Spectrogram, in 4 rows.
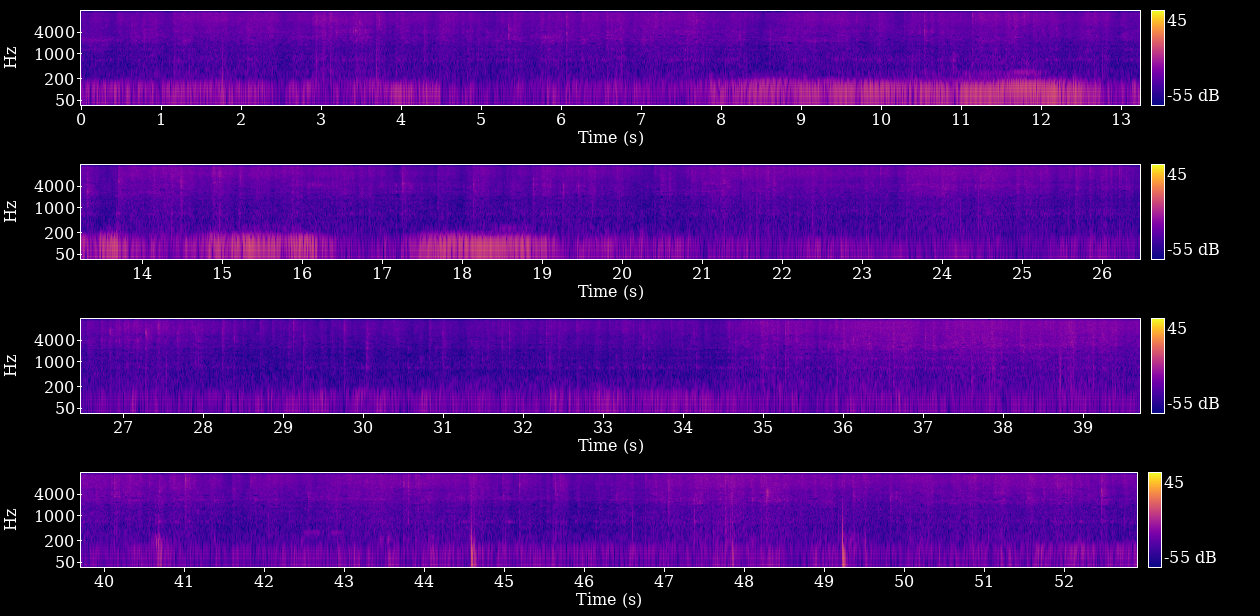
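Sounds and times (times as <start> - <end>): spatula scraping wok: 0.0 - 22.8, 34.2 - 52.9
prawns sizzling in hot oil: 0.0 - 52.9.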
